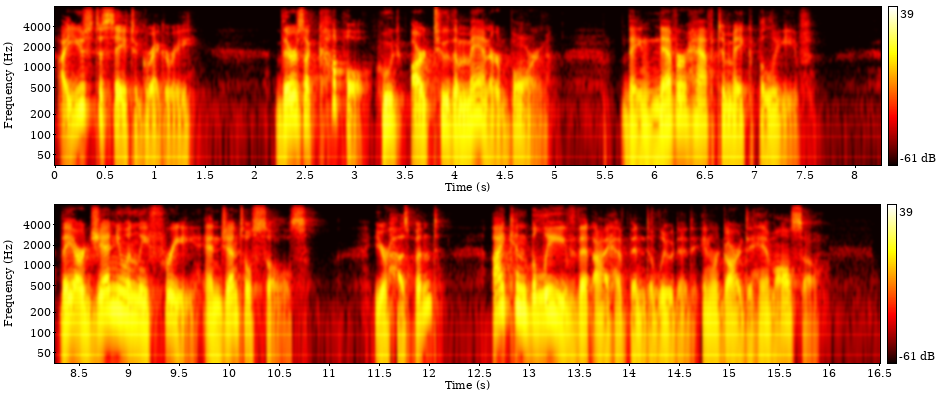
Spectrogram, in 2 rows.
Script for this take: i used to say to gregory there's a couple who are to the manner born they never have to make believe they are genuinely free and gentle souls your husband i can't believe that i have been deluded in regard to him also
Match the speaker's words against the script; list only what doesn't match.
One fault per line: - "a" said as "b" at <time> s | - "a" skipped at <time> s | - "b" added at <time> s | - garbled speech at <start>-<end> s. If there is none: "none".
- "can't" said as "can" at 12.8 s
